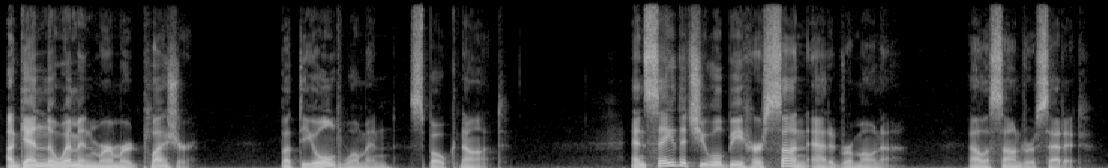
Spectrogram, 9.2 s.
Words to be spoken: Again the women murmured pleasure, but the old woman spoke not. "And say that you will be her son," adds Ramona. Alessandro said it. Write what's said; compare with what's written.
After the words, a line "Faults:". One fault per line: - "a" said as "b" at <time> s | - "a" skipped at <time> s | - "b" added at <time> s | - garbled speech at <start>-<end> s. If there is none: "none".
Again the women murmured pleasure, but the old woman spoke not. "And say that you will be her son," added Ramona. Alessandro said it.
Faults:
- "adds" said as "added" at 6.8 s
